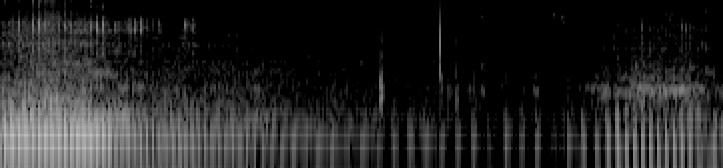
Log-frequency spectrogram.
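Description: An engine running with a pulsing hum, loud at first and fading away over about two seconds. Two sharp clicks come in the middle, and the engine sound builds again near the end.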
